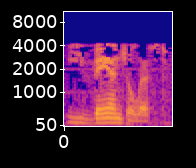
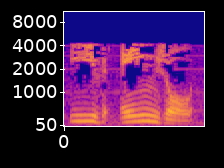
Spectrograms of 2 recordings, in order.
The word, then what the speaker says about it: evangelist: Listen to how I pronounce the word evangelist for a moment. Evangelist. Evangelist. So the word angel is inside the word evangelist.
